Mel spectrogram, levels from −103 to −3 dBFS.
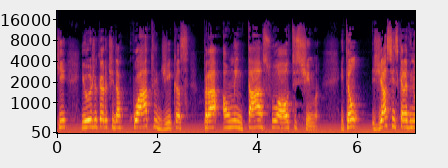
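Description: From start to finish the speech sits on mains hum, a steady low tone at 50 Hz, about 20 dB below the speech level. Power-line current has leaked into the signal path, most plausibly through a ground loop or a nearby transformer, adding a constant drone beneath every pause. A spectrogram shows an unbroken horizontal line at 50 Hz with fainter low harmonics above it, and the waveform's quiet gaps carry a regular ripple instead of flat silence.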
